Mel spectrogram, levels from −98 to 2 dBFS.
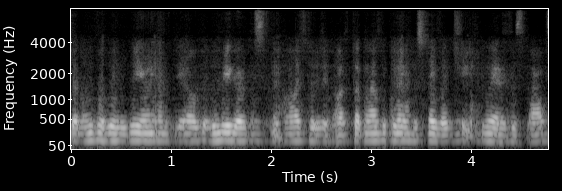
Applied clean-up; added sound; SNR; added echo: neural mask model DeepFilterNet 3.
